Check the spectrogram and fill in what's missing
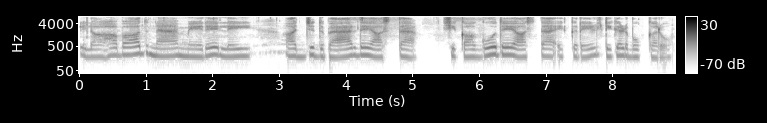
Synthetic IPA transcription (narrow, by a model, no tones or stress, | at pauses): ɪlaːɦaːbaːd̪nɛ̃ːmeːɾeːləiːəd͡ʒd̪əbɛːɾd̪eːaːst̪ɛː | ʃɪkaːɡoːd̪eːaːst̪ɛːʔɪkɾeːlʈɪkəʈbʊkːəɾo̰ː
